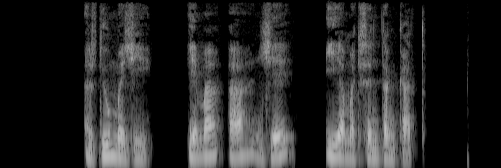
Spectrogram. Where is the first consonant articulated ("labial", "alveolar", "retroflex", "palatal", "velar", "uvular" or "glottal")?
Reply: alveolar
